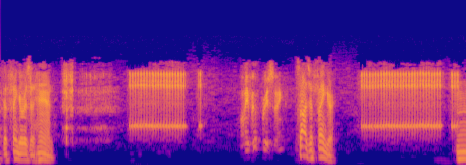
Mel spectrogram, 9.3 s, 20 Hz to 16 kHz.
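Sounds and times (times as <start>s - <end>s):
speech: 0.0s - 1.4s, 4.9s - 6.8s
telephone bell ringing: 2.6s - 4.1s, 7.2s - 9.2s.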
